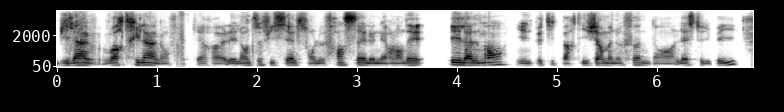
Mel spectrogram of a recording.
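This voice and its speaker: Speaking fairly quickly in a fairly low pitch, a man keeps a flat, monotone delivery while his loudness swings widely, the sound dry and close with no echo. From Belgium, Liège. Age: 20s. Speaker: YouTuber, philosophy student. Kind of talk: interview.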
